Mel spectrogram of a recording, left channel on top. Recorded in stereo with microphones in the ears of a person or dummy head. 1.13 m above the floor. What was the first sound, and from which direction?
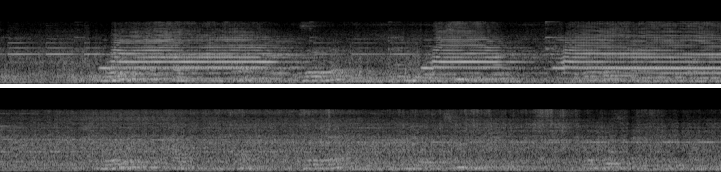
A woman speaking, 35° right (ahead or behind).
